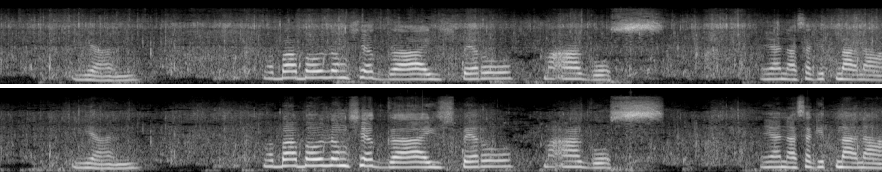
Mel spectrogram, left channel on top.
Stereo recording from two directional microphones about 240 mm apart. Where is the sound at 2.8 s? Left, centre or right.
Right.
